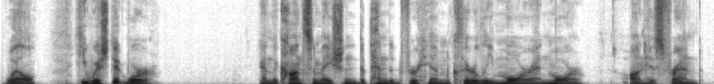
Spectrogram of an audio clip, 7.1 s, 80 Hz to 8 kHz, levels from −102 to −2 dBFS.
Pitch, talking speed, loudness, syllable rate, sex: 135 Hz, 150 wpm, -17 LUFS, 4.7 syllables/s, male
